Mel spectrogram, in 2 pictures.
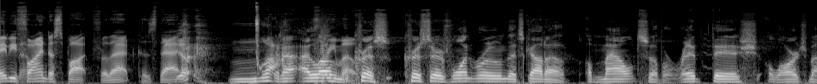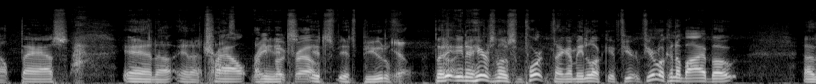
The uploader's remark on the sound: LIVE! from Atlantic Coast Marine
